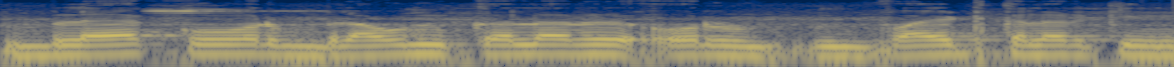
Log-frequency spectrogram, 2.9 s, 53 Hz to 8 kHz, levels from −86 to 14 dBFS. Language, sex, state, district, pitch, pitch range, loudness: Hindi, male, Haryana, Rohtak, 135 Hz, 130-140 Hz, -13 LUFS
